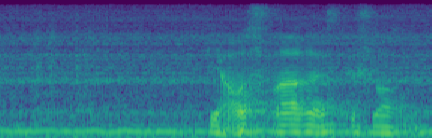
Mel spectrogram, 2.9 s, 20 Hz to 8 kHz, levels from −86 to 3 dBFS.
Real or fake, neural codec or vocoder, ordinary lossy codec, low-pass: fake; vocoder, 22.05 kHz, 80 mel bands, Vocos; none; 7.2 kHz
